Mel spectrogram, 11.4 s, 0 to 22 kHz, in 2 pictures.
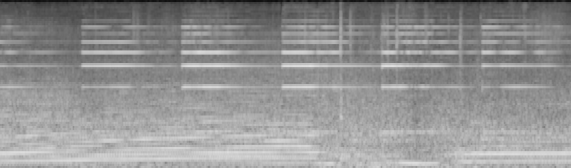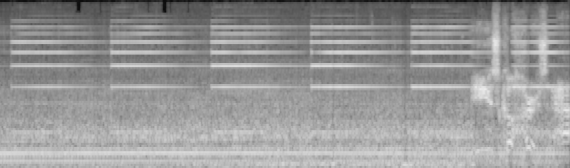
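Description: A 2005 Porsche Carrera S with coilovers and a GT3 front nose drives hard on a test drive, its engine loud and steady from inside, rising through revs, dipping on a shift, then droning on.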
